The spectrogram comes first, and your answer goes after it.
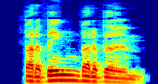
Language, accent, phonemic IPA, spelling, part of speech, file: English, Australia, /ˌbɑdə ˈbɪŋ ˌbɑdə ˈbuːm/, bada bing bada boom, interjection, En-au-bada bing bada boom.ogg
- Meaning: Expressing that something was easily completed, was simple to accomplish, or followed as a direct consequence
